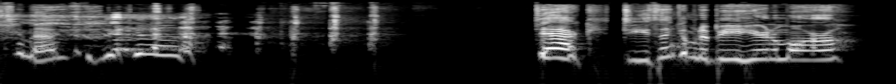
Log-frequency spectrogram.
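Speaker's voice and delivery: very high-pitched, cool, easygoing swagger. Retelling a teammate's question before the draft: imitating Gerrit Cole's high-pitched voice. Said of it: "he's got a kind of a interesting high-pitched voice".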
